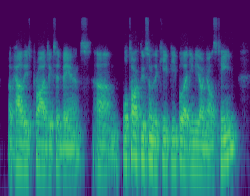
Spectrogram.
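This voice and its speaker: A man with an ordinary speaking voice talks at a fairly low pitch with fairly even intonation. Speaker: real estate consultant. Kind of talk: webinar presentation.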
